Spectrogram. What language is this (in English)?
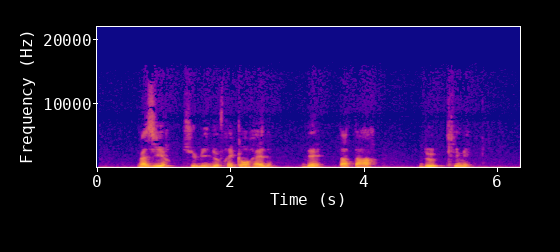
French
